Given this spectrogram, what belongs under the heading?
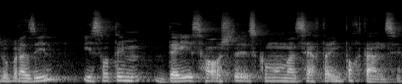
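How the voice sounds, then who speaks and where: Speaking at a fairly slow pace, a man talks with a German accent. His pitch is fairly high and varies in an ordinary way. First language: German (speaking Portuguese). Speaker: hostel owner. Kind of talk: interview. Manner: halting, with fillers.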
